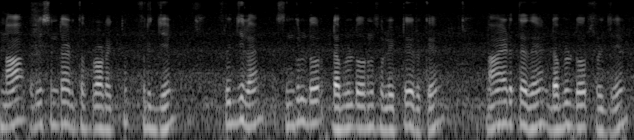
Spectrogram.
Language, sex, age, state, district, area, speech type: Tamil, male, 30-45, Tamil Nadu, Ariyalur, rural, spontaneous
